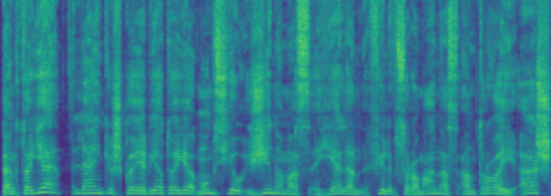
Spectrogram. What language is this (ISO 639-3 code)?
lit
